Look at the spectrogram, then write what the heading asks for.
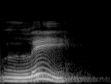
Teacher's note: Aquela que aparece de maneira mais discreta, mais fraquinha, é a semivogal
